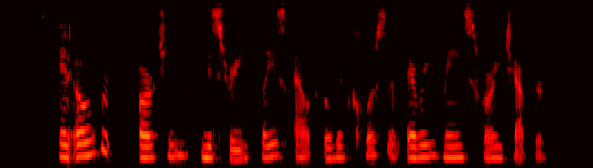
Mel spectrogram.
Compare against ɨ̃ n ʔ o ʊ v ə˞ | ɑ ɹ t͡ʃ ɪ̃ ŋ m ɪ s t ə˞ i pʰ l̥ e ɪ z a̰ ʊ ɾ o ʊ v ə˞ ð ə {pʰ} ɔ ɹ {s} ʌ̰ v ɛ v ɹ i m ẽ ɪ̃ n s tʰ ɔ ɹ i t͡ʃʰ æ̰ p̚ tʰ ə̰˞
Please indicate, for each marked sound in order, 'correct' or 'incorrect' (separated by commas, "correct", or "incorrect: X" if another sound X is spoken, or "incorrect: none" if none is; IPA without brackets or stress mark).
incorrect: kʰ, correct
